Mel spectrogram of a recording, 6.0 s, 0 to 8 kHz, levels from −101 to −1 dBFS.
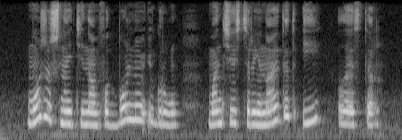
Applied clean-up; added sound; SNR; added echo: none; none; none; none.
